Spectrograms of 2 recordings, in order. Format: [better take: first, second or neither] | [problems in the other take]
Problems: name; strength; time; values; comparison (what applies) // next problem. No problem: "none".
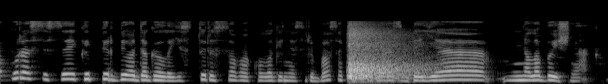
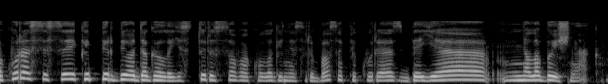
second | noise reduction (classical method log-MMSE)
